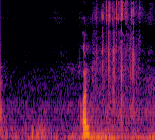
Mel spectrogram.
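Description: A brief, light jingle of small metal pieces about a second and a half in, just after a short spoken word, over quiet outdoor background.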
